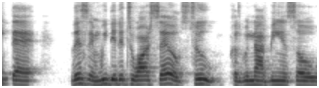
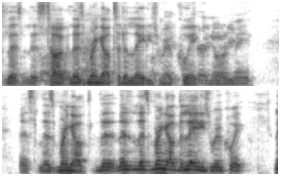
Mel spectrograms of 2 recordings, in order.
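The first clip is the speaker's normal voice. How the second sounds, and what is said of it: Deliberately lowered deep voice. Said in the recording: “I'm gonna do my low voice.”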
